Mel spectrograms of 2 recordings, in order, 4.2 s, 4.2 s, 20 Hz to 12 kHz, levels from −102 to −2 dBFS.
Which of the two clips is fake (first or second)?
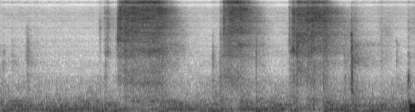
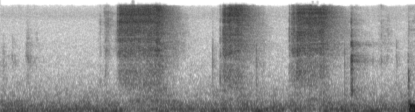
first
